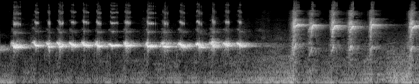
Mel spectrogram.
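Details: White-rumped shama (murai batu) on a 'pastol' master track for training caged birds: about two and a half seconds of evenly pulsed bright notes, then a slower series of very high, thin whistled notes.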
